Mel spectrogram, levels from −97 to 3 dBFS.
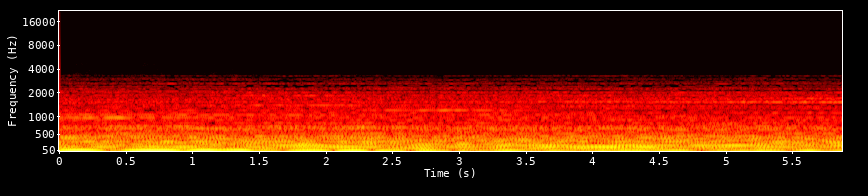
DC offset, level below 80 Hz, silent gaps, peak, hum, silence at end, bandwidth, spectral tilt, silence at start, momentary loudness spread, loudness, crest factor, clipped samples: under 0.1%; -24 dBFS; none; -10 dBFS; none; 0 s; 2.4 kHz; -13.5 dB/octave; 0 s; 6 LU; -29 LUFS; 14 dB; under 0.1%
